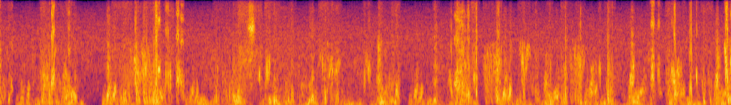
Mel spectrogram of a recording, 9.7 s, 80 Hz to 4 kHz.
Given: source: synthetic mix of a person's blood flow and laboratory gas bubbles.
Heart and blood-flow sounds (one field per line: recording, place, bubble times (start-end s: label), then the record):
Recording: Doppler ultrasound of blood flow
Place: precordium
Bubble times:
0.00-0.18 s: bubbles
0.52-0.99 s: bubbles
1.47-2.51 s: bubbles
2.83-3.94 s: bubbles
4.23-4.55 s: bubbles
4.83-4.96 s: bubbles
5.02-5.35 s: bubbles
5.75-5.87 s: bubbles
5.96-6.39 s: bubbles
6.43-6.69 s: bubbles
6.89-7.38 s: bubbles
7.46-7.81 s: bubbles
7.96-8.20 s: bubbles
8.61-8.83 s: bubbles
8.86-9.50 s: bubbles
9.62-9.75 s: bubbles
From the record:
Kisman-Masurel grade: 342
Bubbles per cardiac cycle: rolling drumbeat, 9 or more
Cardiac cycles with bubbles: 100%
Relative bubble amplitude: moderate (0.250 to 0.450)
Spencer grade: 3 (all of the cardiac periods contain showers or single bubble signals, but not dominating or overriding the cardiac motion signals)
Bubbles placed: only in the low amplitude regions of the cardiac cycle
